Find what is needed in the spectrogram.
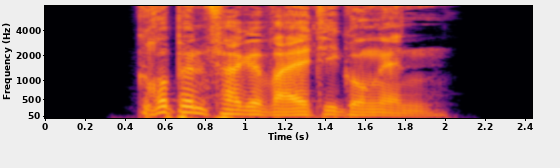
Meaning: plural of Gruppenvergewaltigung
- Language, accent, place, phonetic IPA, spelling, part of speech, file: German, Germany, Berlin, [ˈɡʁʊpn̩fɛɐ̯ɡəˌvaltɪɡʊŋən], Gruppenvergewaltigungen, noun, De-Gruppenvergewaltigungen.ogg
